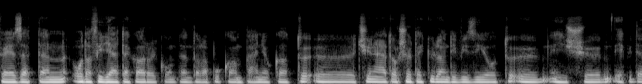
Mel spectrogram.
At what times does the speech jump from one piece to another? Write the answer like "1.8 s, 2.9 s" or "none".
none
